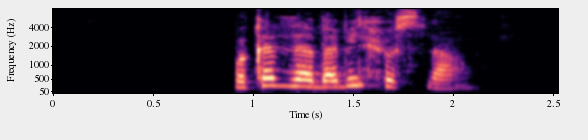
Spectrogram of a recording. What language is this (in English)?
Arabic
